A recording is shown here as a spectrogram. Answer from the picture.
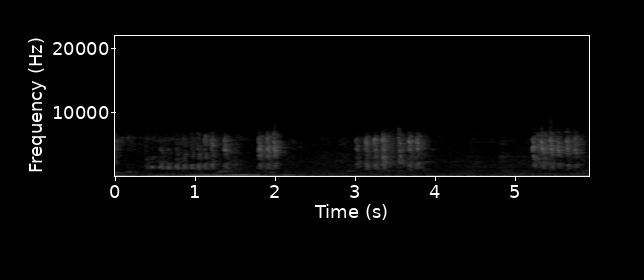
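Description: Bird chirping in four short bursts of rapid, rattling chirps, over a faint steady low hum.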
